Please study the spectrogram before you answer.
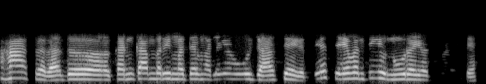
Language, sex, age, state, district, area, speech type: Kannada, female, 18-30, Karnataka, Koppal, rural, conversation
